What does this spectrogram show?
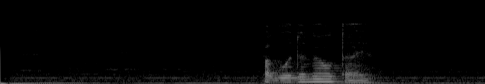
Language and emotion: Russian, neutral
